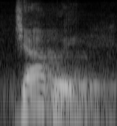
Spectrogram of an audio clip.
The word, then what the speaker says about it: Yahweh: y H V H su pronunciación en hebreo es Yahweh que es Jehová Jehová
